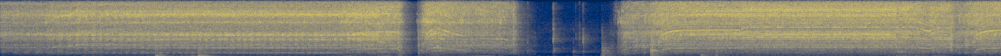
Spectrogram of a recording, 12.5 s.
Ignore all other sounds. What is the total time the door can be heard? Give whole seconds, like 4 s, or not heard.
2 s.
